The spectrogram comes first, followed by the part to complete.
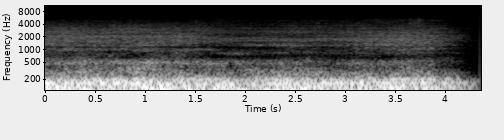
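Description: Steady low rumble of road and engine noise inside a Jeep's cabin while driving.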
